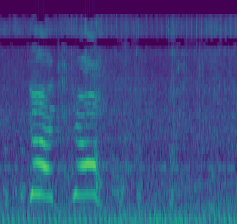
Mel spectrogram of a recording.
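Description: Two short, loud whoops of celebration from a person, about half a second apart, over the steady low rumble of a small motor scooter engine idling.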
